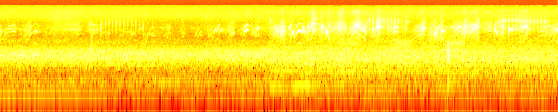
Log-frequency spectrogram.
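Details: Many common house martins flying above a pond and now and then settling in a tree, giving busy high twittering chirps that thicken in the second half, over constant rushing background noise.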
